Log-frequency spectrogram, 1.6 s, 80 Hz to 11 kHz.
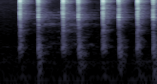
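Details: Crisp fast clicks, about five or six a second, nothing underneath, from a 12 V motorbike horn relay being test-wired to negative and switch; contacts switching properly when energized.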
